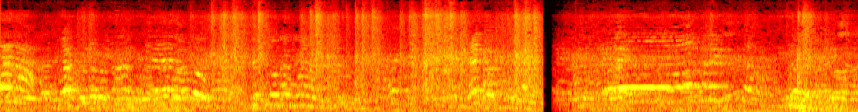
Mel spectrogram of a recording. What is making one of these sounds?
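A crowd of men and women chatters loudly nearby.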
